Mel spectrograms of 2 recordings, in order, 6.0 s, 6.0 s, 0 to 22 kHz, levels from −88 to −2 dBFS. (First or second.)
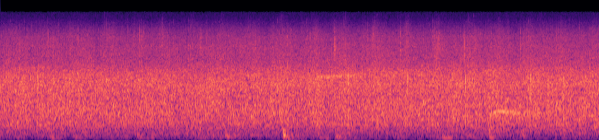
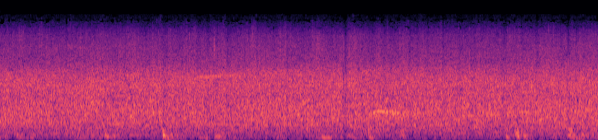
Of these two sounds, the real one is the second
